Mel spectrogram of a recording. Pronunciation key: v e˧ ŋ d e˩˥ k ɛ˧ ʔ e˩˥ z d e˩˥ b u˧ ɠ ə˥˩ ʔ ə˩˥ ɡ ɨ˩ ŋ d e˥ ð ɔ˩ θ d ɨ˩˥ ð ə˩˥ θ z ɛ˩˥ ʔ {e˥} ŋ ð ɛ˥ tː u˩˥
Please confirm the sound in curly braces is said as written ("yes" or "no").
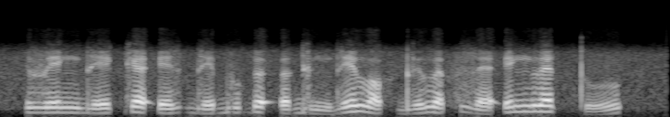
yes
